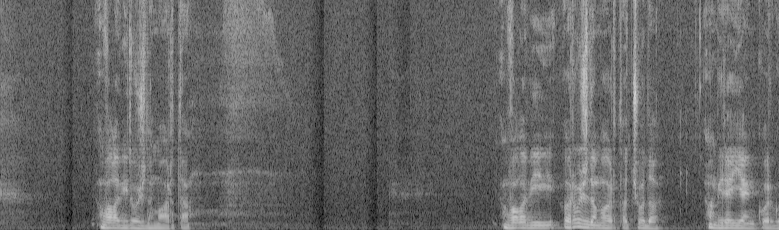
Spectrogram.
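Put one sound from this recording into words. A man reads aloud calmly into a close microphone.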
